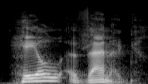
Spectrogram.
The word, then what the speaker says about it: Heol Fanog: but the actual name of the farm was hail vanice and that's spelled h e o l f a n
